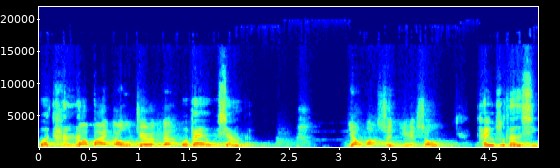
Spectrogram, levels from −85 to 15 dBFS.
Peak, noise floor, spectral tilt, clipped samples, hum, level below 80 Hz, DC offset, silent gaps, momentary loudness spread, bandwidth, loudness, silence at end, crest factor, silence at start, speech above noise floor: -2 dBFS; -42 dBFS; -3.5 dB/octave; under 0.1%; none; -66 dBFS; under 0.1%; none; 7 LU; 14 kHz; -16 LUFS; 0 s; 14 dB; 0 s; 27 dB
